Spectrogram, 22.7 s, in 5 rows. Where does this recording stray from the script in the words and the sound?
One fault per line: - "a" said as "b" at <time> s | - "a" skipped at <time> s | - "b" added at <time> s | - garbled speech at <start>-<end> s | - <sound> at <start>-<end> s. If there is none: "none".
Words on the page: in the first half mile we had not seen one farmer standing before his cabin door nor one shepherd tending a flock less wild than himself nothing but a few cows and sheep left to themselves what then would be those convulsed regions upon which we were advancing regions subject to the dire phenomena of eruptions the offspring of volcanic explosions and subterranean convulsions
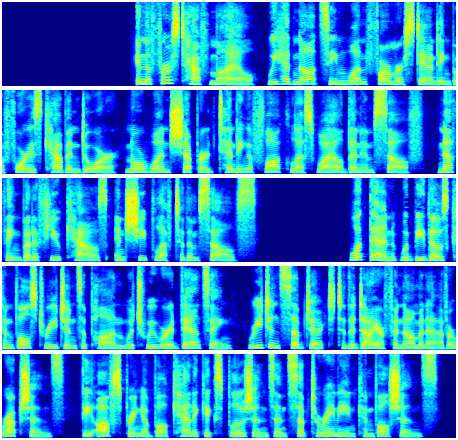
none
